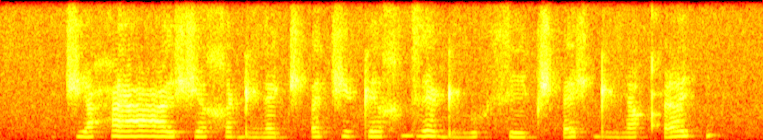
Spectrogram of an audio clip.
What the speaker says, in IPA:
t͡ʃ i ħ ɛ ʕ ɘ ʃ i χ ɘ ɖʱ ɛ t͡ʃʼ ɐ t͡ʃ e ʈ i χ d͡z ɛ ɖʱ u x s i t͡ʃʼ ɛ ʃ ɖʱ e qʼ i ʔ

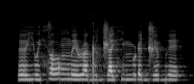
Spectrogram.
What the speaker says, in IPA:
ɘ j u fʲ ɘ lˠ ə ŋ͡m e ɹ a ɖ ø d͡ʒ a fʲ u m u ɽ e d͡ʒ ø b e

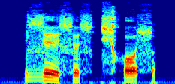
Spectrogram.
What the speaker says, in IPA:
ɮ e ɬ ɘ ɬ t͡ɕʰ ɔ ɬ

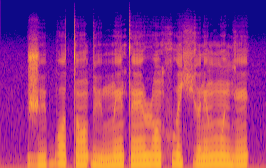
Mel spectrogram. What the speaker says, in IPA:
ʒ y˩˧ b ɔ˥ t ɔ̃˧˥ ɠ y˩ m ẽ˧˥ t̪ ɛ̃˧˥ ɹ ɔ̃˥ xʷ æ˥ ç ø˧ ɾ ẽ˧˥ ŋʷ ẽ˥ ɡ ẽ˧˥

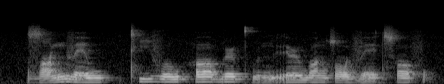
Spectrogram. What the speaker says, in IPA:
zˤ ɛ˨˦ ŋ v ɛ˧ w | tʰ i˦ v o˦ w h ɔ˦ b ə˞˦ kʷʰ ə˞˨ ŋ r ə˞˦ w ɔ˦ ŋ sˤ u˧ v ɛ˨ t͡sʰ ɔ˦ f

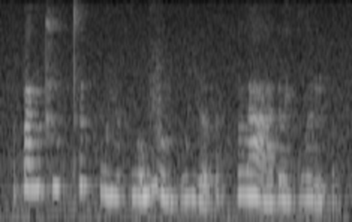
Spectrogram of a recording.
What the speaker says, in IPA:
ɓ a˧ ŋ t̪ʰ u˧ t̪ʰ ə˦˥ t̚ h w i˨˩ ə̯ k w o̰˧˥ w v ə˨˩ m h w ḭ˧˨ ə̯ ʔ | l aː˧˩ ɗ ə˧˩ j k w ə̰˧˨ n ʔ

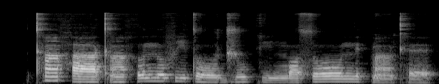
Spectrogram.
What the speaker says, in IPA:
kʰ ã˦ h aː˨ kʼ ã˨ h ʊ˦ n ʊ˦ f i˦ t oː˨ d͡ʒ u˦ k i˨ ŋ ɔ˨ s oː˦ n ɪ˦ k͡p ã˨ kʰ ɛ˨

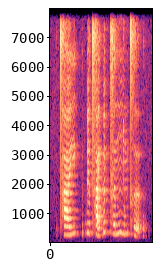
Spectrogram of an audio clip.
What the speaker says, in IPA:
t̪ʰ a˨˦ j | ɓ e˧ t̪ʰ a̰˧˨ j ɗ ə˦˥ t̚ z ə˨˦ n ɲ ə˨˦ m t̪ʰ ə̰ː˧˨ ʔ

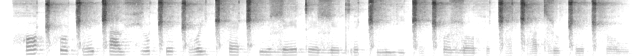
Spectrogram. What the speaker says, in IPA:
h ɔ ǁʰ o ɡ͡ǁ ɛ i̯ ǁ a u̯ ç ʊ ǁ ɪ ɡ͡ǁ o j ǁʰ ɛ ǁʰ i ɮ e t e ɮ ɪ d r ɪ ǁ i j i ɡ͡ǁ ɛ ǁʰ o ɮ o h ɪ ɡ͡ǁ a ɡ͡ǁ a d ɮ u ǁ ɪ ǁʰ o w

